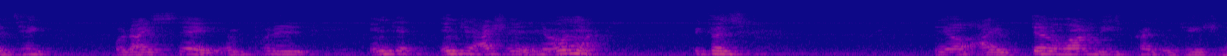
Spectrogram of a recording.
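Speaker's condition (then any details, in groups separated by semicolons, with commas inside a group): Cerebral palsy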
